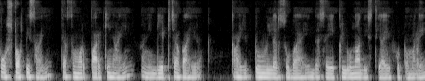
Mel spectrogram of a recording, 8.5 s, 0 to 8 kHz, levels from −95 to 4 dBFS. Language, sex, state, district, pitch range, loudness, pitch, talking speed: Marathi, male, Maharashtra, Pune, 95-105 Hz, -22 LUFS, 100 Hz, 155 wpm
